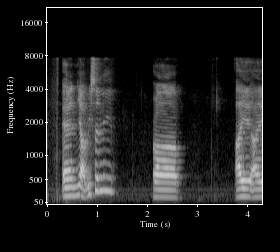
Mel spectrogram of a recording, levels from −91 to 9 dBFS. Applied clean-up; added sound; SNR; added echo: none; none; none; none.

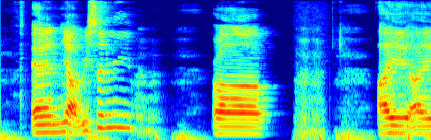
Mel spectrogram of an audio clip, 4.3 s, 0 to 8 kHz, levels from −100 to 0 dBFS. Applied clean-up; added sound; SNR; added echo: classical method log-MMSE.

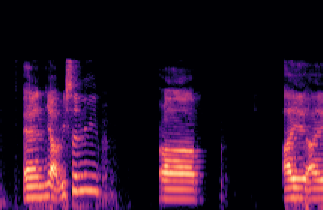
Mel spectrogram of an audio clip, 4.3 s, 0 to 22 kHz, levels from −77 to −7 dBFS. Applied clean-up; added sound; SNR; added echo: neural mask model RNNoise.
